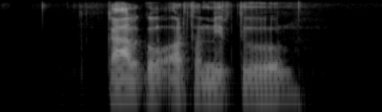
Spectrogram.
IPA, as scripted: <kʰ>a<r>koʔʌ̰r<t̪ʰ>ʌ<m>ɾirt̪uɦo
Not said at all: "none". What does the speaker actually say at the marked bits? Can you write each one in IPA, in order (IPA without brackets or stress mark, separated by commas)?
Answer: k, l, t̪ʰ, m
